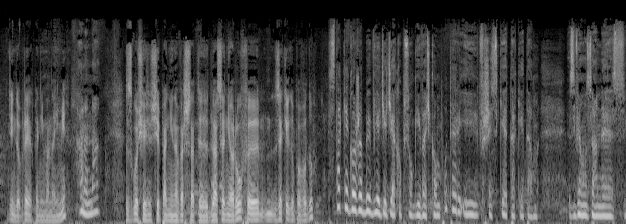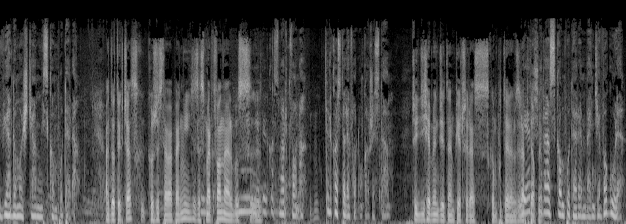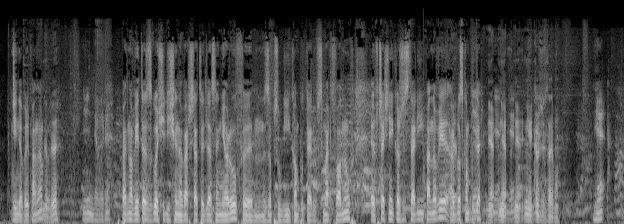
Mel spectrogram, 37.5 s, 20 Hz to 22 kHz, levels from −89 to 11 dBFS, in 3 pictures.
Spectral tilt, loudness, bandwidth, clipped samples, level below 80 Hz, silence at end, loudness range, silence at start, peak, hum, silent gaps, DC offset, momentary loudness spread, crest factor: -4 dB/octave; -17 LUFS; 16 kHz; under 0.1%; -34 dBFS; 0 s; 5 LU; 0 s; 0 dBFS; none; none; under 0.1%; 11 LU; 18 dB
